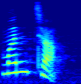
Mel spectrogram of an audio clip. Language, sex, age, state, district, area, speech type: Kannada, female, 18-30, Karnataka, Shimoga, rural, read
